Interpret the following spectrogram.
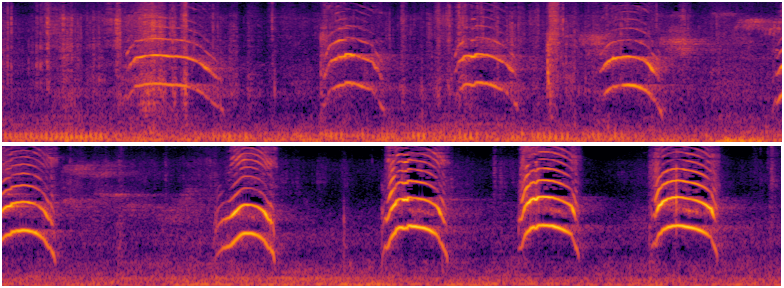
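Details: Stray mother cat in Morocco hiding newborn kittens in a paper box; clear arched meows roughly once a second, growing louder and sharper toward the end, with faint low background noise.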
